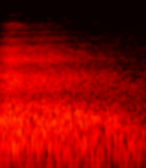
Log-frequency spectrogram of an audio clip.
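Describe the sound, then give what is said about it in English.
A single slow, deep breath drawn in, a soft airy rush that holds steady for over a second before easing slightly, quiet with no talking. “Deep breath in.”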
